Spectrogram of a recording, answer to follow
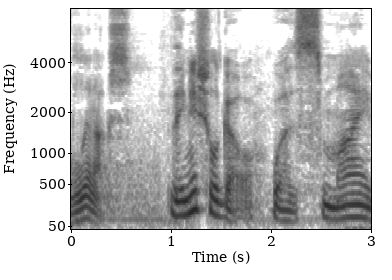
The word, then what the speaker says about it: Linux: your preferred pronunciation um when i speak swedish it's venus when i speak finnish it's linos when i speak english it's linus and i really don't care how people pronounce my name but linux is always linux he developed a kernel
